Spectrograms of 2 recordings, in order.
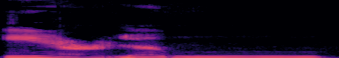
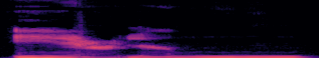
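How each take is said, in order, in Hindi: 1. यह आवाज़ बीच की लंबाई में छोड़ी जाती है। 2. यह आवाज़ बीच की लंबाई में छोड़ी जाती है।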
